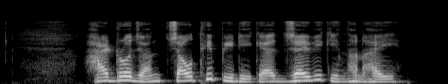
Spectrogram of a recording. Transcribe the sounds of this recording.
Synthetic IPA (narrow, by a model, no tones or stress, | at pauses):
haːɪɖɾod͡ʒənt͡ʃaʊt̪ʰipiːɖiked͡ʒəjʋikĩnd̪ʱənɦəi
